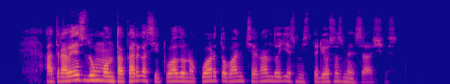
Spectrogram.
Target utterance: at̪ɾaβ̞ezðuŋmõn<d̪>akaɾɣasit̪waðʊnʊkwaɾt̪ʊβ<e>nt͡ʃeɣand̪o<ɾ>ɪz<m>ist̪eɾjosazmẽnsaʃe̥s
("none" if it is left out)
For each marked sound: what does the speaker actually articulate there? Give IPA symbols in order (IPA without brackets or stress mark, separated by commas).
t̪, a, ʎ, m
